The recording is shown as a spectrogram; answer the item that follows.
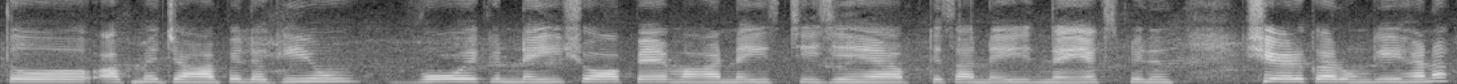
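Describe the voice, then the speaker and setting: A woman's voice: sits high, flat delivery, normal speed, darkish tone, slight background noise. A woman vlogging casually at home about her day as a mother, talking in a rambling way with frequent tag questions. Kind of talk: casual chatty daily vlog.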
